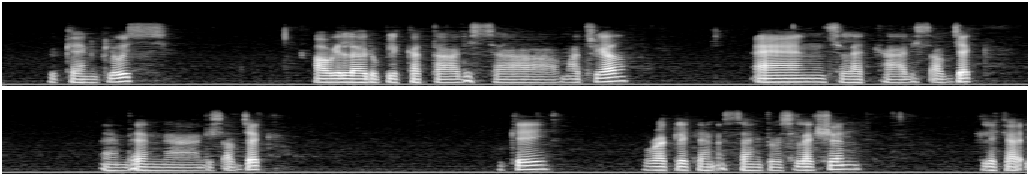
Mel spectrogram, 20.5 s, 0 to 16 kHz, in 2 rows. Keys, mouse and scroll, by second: 9.9 shift+middle click, 12.3 click, 13.7 click, 14.7 middle click, 16.8 right click, 18.0 click.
